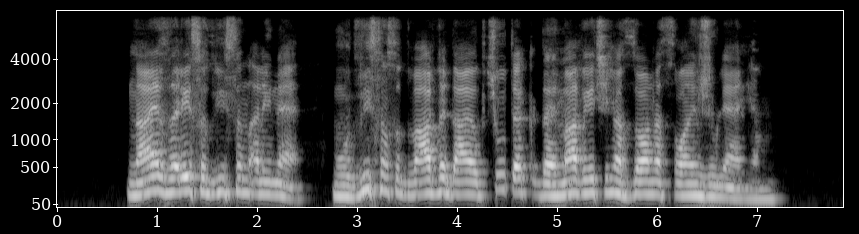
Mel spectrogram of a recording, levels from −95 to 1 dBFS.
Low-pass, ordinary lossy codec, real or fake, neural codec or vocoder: 7.2 kHz; none; fake; codec, 44.1 kHz, 7.8 kbps, Pupu-Codec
